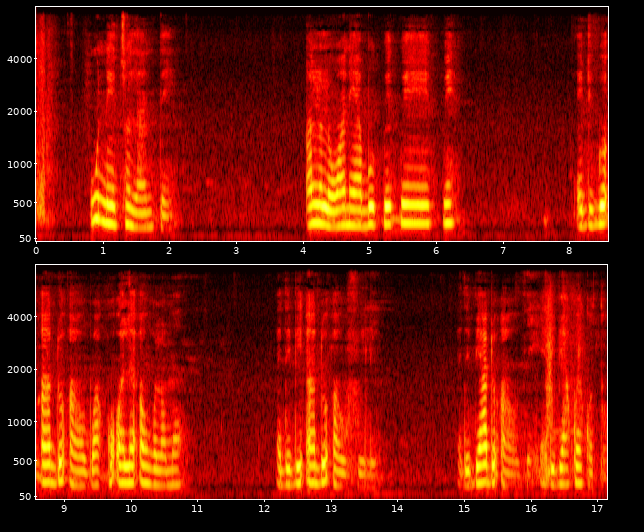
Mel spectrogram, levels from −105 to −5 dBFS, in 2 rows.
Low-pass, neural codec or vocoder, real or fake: 7.2 kHz; none; real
